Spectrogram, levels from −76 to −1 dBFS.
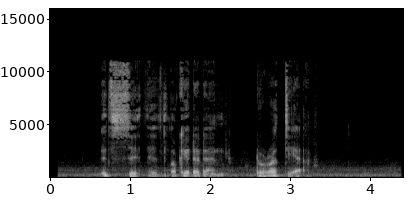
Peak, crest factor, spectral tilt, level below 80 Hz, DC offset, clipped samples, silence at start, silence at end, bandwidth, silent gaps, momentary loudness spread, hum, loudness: -12 dBFS; 20 dB; -3.5 dB/octave; -62 dBFS; under 0.1%; under 0.1%; 0.1 s; 0 s; 11.5 kHz; none; 22 LU; none; -30 LUFS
